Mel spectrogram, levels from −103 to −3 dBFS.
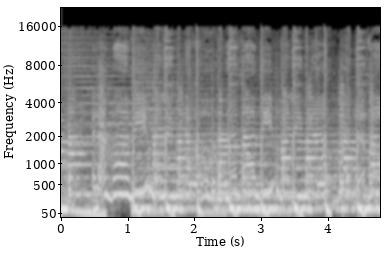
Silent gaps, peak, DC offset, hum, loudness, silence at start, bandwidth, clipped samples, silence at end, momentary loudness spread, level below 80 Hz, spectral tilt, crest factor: none; -6 dBFS; under 0.1%; none; -18 LUFS; 0 s; 16.5 kHz; under 0.1%; 0 s; 2 LU; -28 dBFS; -5 dB/octave; 12 dB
